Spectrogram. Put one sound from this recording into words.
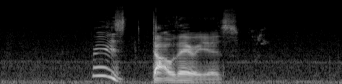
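A man speaks a few loud, lively words close to a microphone.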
